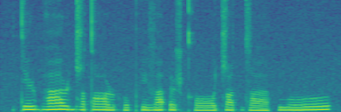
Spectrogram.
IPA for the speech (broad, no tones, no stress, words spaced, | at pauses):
teɭ bʱaːɭ d͡ʑɔtˤɔːɭ hopʰevaʔ əːʂkʰɔː t͡ɕəːtˤd͡za | woː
